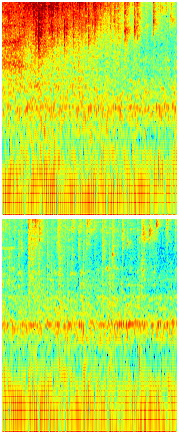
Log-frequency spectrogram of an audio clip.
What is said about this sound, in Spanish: De su mojado cuerpo caen pesadas gotas que son claramente audibles al chocar contra el plato de ducha de fina cerámica en ese silencio apabullante.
